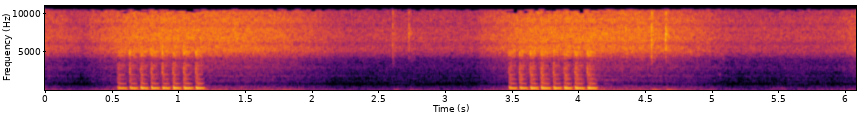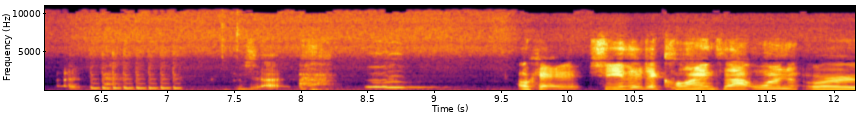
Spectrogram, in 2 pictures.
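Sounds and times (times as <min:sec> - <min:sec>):
buzzy phone ringback tone during an outgoing call: 0:00.6 - 0:01.2, 0:03.5 - 0:04.2, 0:06.3 - 0:07.2, 0:08.5 - 0:09.1
voices: 0:06.2 - 0:06.8, 0:07.5 - 0:10.2
speech: 0:07.7 - 0:08.2, 0:09.6 - 0:12.1.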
